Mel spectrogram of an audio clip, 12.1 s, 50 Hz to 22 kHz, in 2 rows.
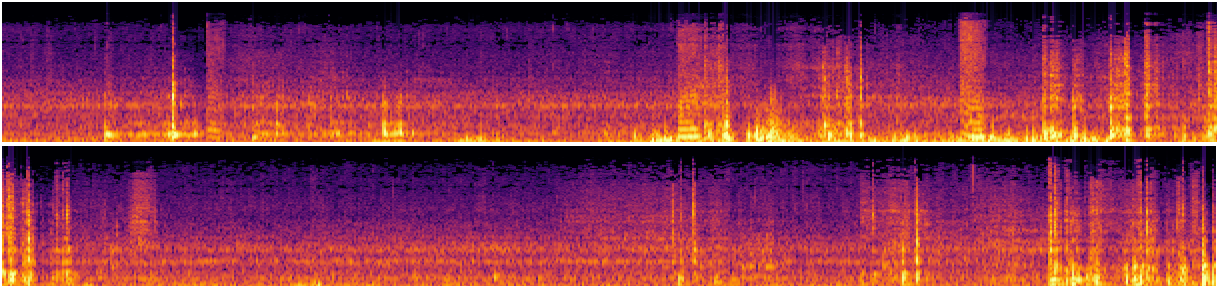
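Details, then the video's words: Winter hum of honey bees inside a hive at Ohio State University's Wooster campus, about 4PM, January 16, 2024, 15°F outside, recorder beside a sugar brick at the inner-cover hole; a low drone broken by frequent sharp clicks and bumps. "Bee Hive Sounds in Winter"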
